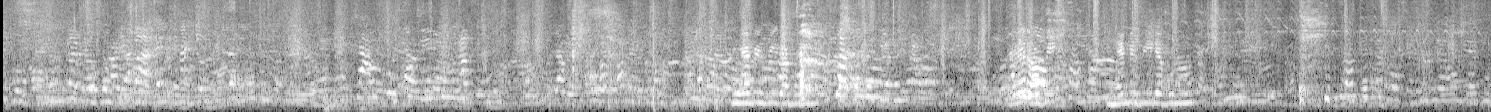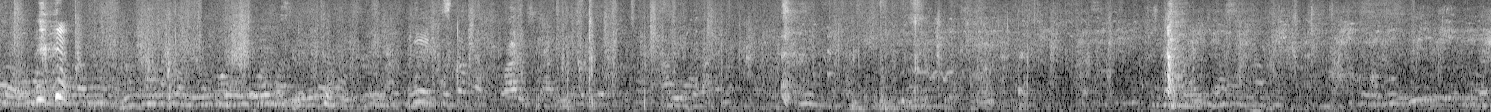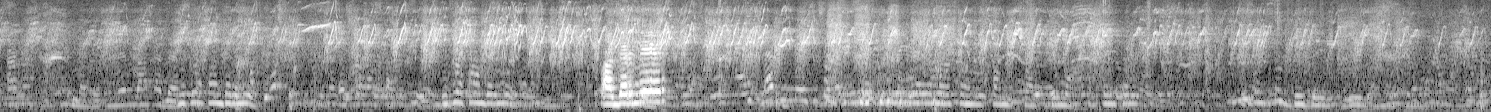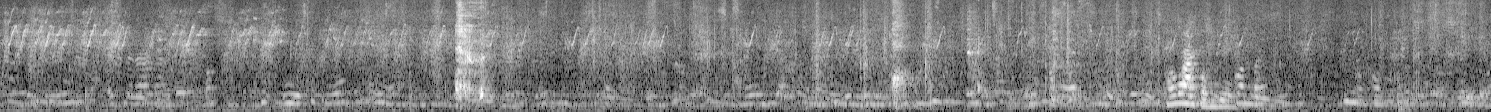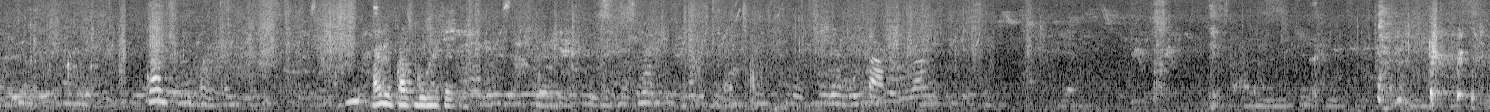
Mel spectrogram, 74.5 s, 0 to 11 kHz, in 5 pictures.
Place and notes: Boven-Suriname, Suriname - school children sing national anthem in the morning before class in Pokigron
school children sing national anthem in the morning before class in Pokigron
7 May, 08:04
